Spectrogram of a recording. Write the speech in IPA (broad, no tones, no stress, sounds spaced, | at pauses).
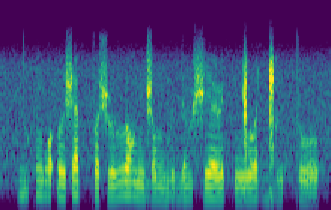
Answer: d u k m b ɔ ʔ ɤ ʃ a tː ɔ ʃ ɭ u lː o ʁ n d͡ʒ ɔ m b ɯ d ɛ v ʃ e ɐ̯ ɭ e k ŋ͡ǁ o ɐ̯ ɡ͡ǁ ɯ tː o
